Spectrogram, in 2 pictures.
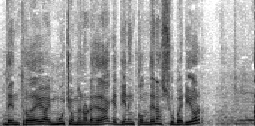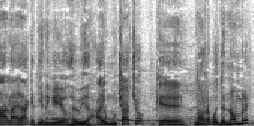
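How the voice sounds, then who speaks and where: A man in his twenties with a Cuban Spanish accent, answering a street interview outdoors in a city in a forceful, outspoken way. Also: high voice, quick pace. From Cuba. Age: 20s.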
